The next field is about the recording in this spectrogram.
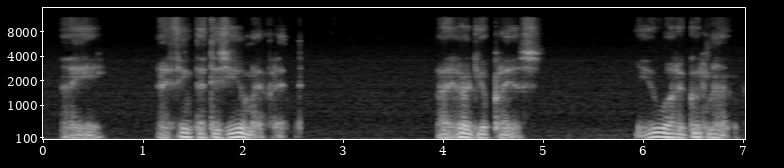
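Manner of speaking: quiet, hushed, confiding delivery. Addressing a friend, in a low hushed voice. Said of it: "in a low voice, in a hushed voice".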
